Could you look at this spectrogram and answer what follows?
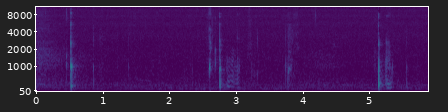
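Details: Hiccups in a 5-day-old baby: four soft, sharp little catches spaced a second or two apart in a quiet room.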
